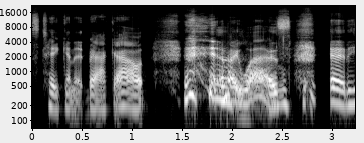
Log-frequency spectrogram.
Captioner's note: giggles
